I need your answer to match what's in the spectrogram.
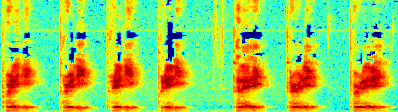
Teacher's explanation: t とははっきり言わないことが多いんですね、アメリカ英語的には · プリディみたいな D、D、D サウンドみたいになったり、えー、することもあります · Term: フラップ T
